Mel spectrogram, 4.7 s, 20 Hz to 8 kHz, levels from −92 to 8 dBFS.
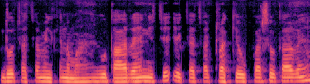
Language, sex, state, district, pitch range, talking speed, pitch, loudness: Hindi, male, Jharkhand, Deoghar, 120-130 Hz, 220 wpm, 125 Hz, -16 LUFS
